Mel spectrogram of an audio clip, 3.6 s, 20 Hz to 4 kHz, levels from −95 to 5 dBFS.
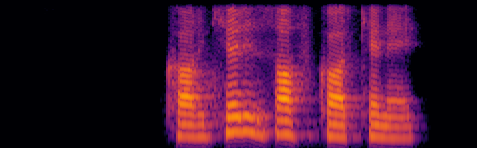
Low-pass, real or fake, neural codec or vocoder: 3.6 kHz; fake; codec, 24 kHz, 0.5 kbps, DualCodec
